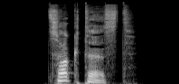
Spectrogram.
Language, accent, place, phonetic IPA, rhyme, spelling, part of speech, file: German, Germany, Berlin, [ˈt͡sɔktəst], -ɔktəst, zocktest, verb, De-zocktest.ogg
- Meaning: inflection of zocken: 1. second-person singular preterite 2. second-person singular subjunctive II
